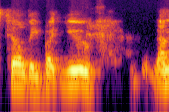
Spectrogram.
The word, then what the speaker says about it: tilde: avoid mansplaining but it's it's tildy however you want to pronounce it's your own business but it's the tilde it's a little squiggly thing but it's it's tilty but you i'm not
